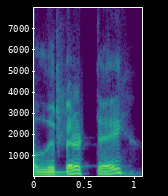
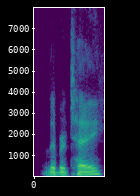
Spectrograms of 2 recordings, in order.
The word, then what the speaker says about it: Liberté: the night, Stella Artois Liberte, which I don't think that's how you say it. That's more Spanish. I don't know how you would say that in Liberté. Liberté. Yeah, that sounds more.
